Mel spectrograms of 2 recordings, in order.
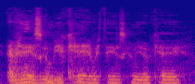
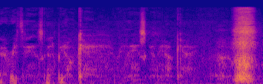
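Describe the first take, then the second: First: Softer and higher, gently reassuring; hushed comfort for someone scared; soft reassurance. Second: Full whisper, soothing and hushed. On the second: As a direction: whisper it beside a frightened patient's bed. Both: Retold or imitated.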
